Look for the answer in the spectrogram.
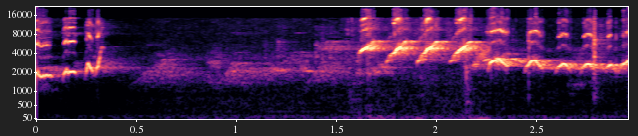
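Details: Murai batu, or white-rumped shama, favoured by songbird enthusiasts, sings a quick phrase of whistled notes sliding up and down, ending in a run of fast, evenly repeated bright chirps.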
